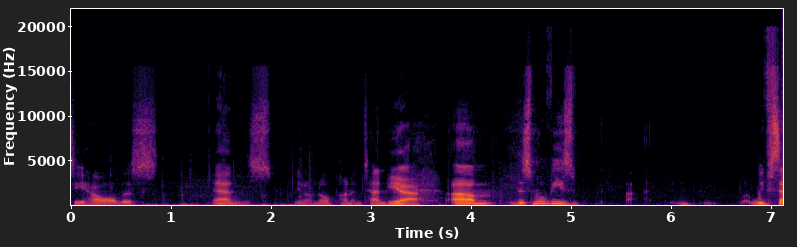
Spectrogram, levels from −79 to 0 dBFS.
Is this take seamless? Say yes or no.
no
